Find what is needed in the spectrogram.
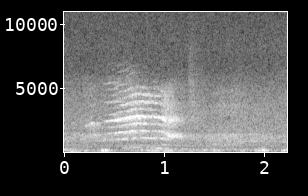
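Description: A single short, high-pitched animal call in the background, lasting under a second and rising slightly before falling away.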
